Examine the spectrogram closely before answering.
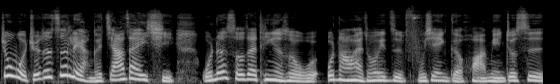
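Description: An unremarkable speaking voice moves at a fairly quick pace. The recording is very clean, with a silent background. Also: woman. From Taiwan. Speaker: classical music podcast host. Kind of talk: casual chat.

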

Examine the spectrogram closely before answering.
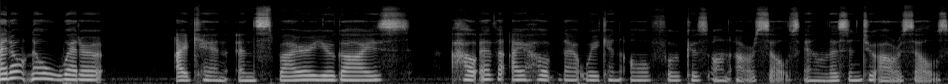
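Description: With an American accent, a woman speaks at a very slow pace and medium pitch. Her intonation is fairly even, and the recording is very clean with a silent background. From Hong Kong. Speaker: podcast host. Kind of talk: solo monologue.

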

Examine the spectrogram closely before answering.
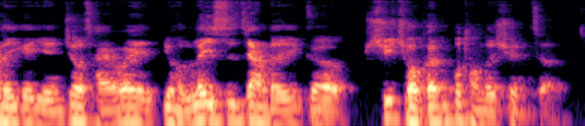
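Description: Here a man speaks at a fairly quick pace. His medium-pitched voice is somewhat breathy. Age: 50s. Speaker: management consultant. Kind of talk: casual chat.

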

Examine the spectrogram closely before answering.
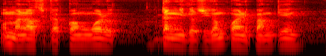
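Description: A man speaks with music playing in the background. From central Taiwan. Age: 40s. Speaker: recovering drug user, farm worker. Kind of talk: interview testimony. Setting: outdoor farm location. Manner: halting.

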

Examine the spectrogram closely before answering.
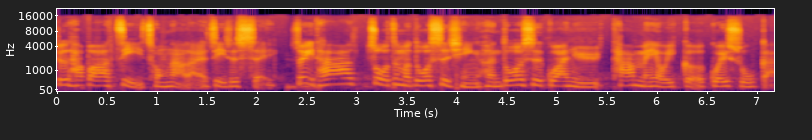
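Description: Against noticeable background noise, a woman speaks at a moderate pace and medium pitch. Her intonation is lively and her loudness very even. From Taiwan, Yunlin. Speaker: brand manager of a puppet theater company. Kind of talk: casual interview chat.

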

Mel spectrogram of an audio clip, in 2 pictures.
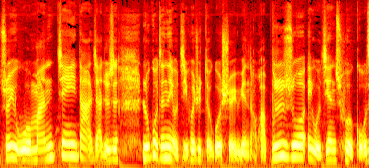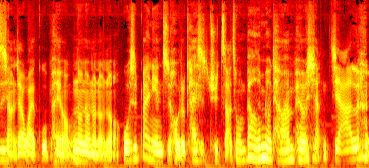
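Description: A woman speaks at a very fast pace with hardly any pauses, her medium-pitched voice showing ordinary pitch variation. Noticeable background noise runs behind her. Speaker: florist and flower arranging teacher. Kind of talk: casual interview chat.

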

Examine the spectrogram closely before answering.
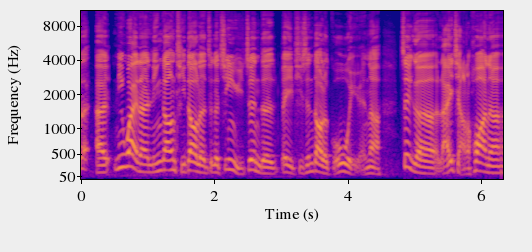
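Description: At a moderate pace, this voice makes very wide pitch swings in a very clean recording with a silent background. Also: man. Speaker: professor. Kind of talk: interview.

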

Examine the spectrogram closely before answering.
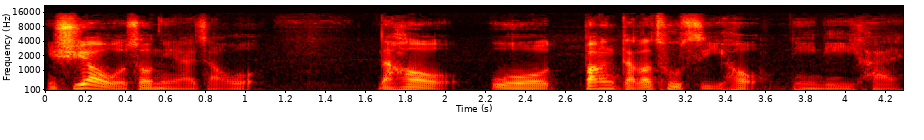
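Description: A man with a fairly low pitch, lively intonation and a very fast pace, on a very clean recording with a silent background. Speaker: podcast co-host. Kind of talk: casual debate.

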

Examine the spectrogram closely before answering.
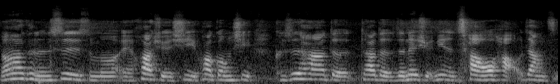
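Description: Female speech with audible echo from the room and noticeable noise behind it. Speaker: opera and puppet theatre playwright. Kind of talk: interview.

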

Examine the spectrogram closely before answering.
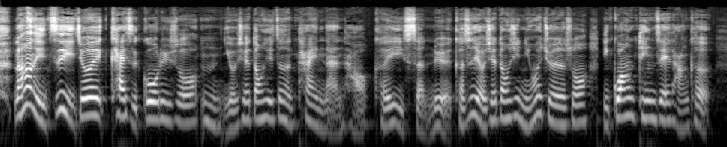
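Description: Speaking at a very fast pace with hardly any pauses, a woman uses lively intonation at a medium pitch. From Taiwan. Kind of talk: interview. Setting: remote call. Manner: animated.

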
